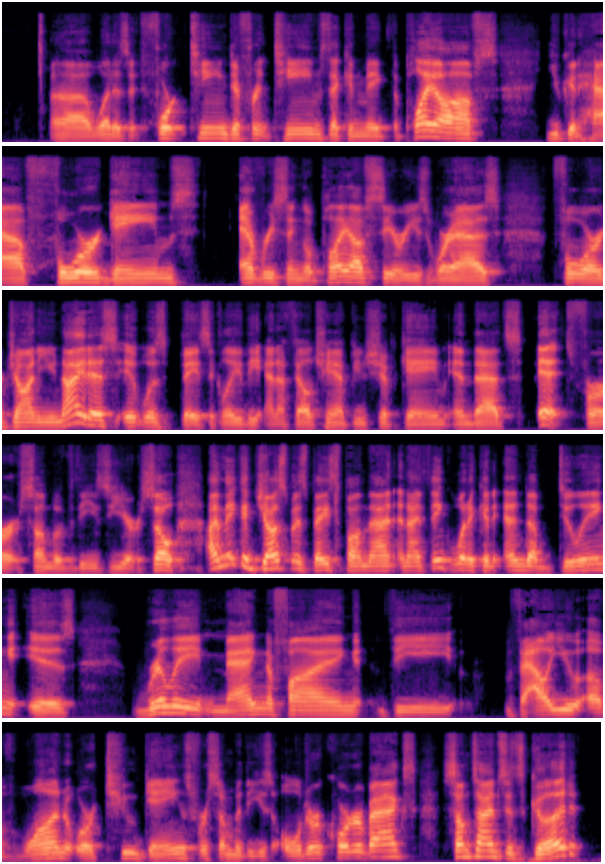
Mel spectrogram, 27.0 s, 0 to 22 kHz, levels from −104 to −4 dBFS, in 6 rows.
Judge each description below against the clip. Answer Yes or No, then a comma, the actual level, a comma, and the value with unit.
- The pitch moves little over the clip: No, average, 4.2 semitones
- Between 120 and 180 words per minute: Yes, average, 165 wpm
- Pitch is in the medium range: No, low, 125 Hz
